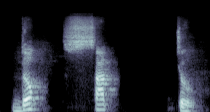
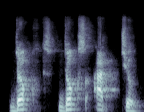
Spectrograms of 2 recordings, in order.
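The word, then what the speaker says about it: δοξάζω: Di dalam Roma pasal 8 ayat 30 ini, kata mulia di dalam bahasa aslinya disebut sebagai doxajo. Doxajo. Ya. Jadi pembacanya doxajo.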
